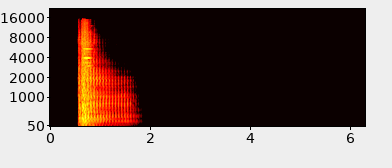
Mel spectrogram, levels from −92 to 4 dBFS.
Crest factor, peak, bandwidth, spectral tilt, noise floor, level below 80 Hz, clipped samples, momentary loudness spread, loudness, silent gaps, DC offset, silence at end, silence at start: 26 dB; 0 dBFS; 14.5 kHz; -1.5 dB/octave; -45 dBFS; -52 dBFS; under 0.1%; 19 LU; -16 LUFS; none; under 0.1%; 4.8 s; 0.55 s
